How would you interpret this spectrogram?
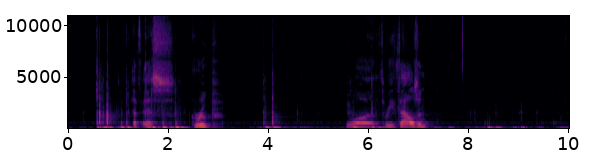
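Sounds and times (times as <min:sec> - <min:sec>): computer keys clicking: 0:03.9 - 0:04.7.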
